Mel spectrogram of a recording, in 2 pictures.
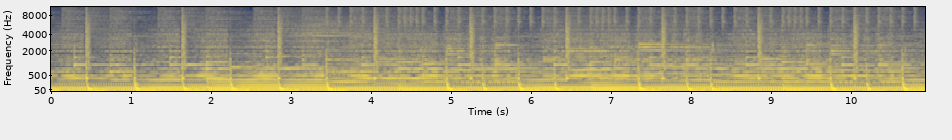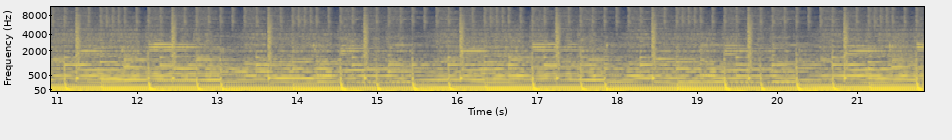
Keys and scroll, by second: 1.3 l, 2.9 Escape, 4.6 Escape, 11.4 5, 11.7 Return, 15.2-17.8 typing, 19.7 r.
